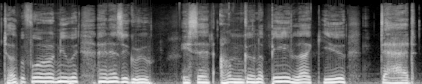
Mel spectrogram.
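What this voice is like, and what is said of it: Sings in an angsty folk-singer voice. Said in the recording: “I don't know what voice that was. It was like your angsty folk singer impersonation.”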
